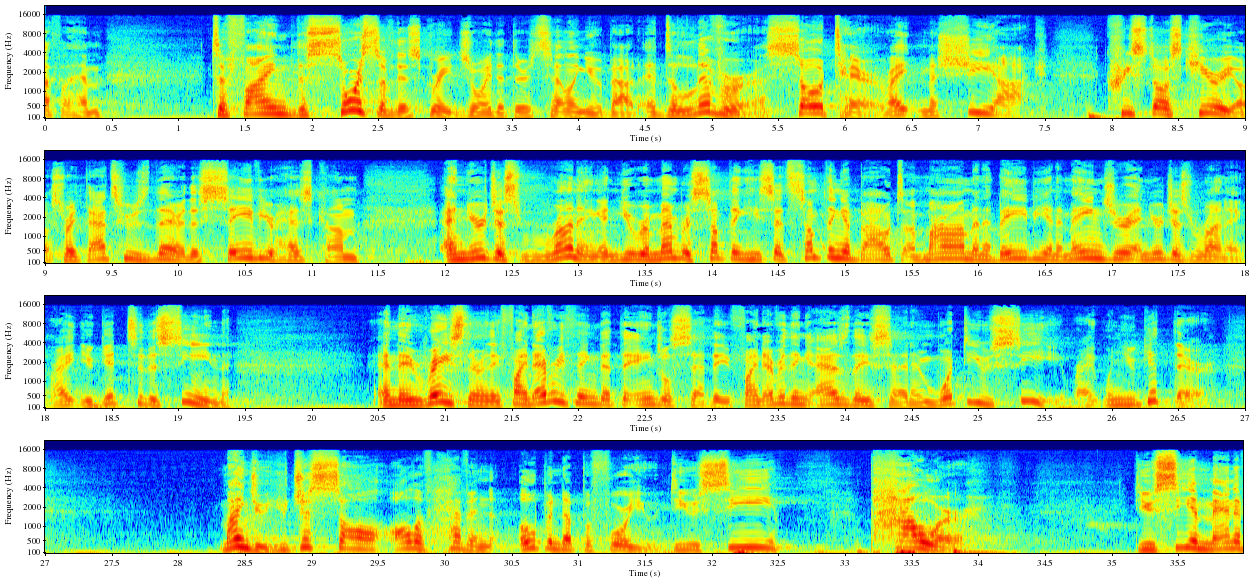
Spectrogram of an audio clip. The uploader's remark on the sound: preached this homily on December 24, 2023 at Sacred Heart of Jesus Catholic Church in Wadsworth, OH.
